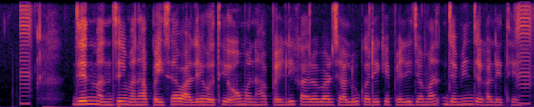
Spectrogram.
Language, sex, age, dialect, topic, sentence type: Chhattisgarhi, female, 56-60, Central, banking, statement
